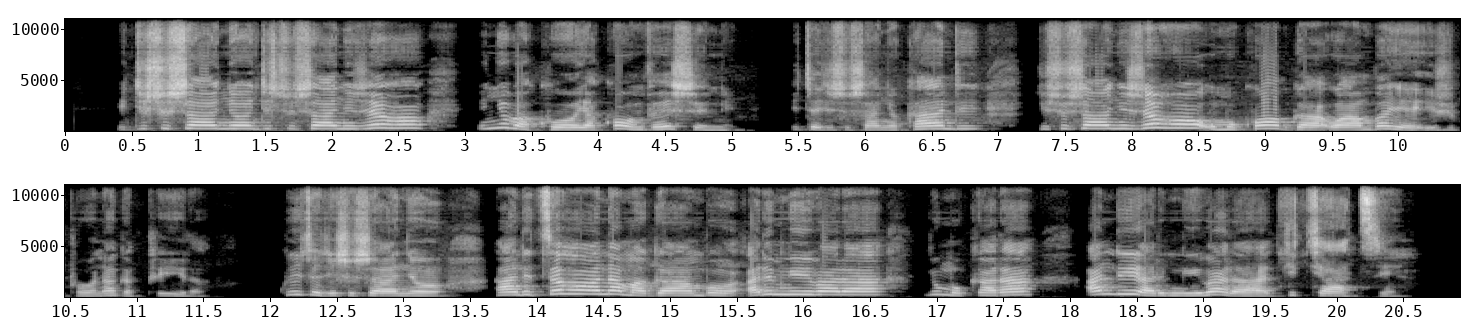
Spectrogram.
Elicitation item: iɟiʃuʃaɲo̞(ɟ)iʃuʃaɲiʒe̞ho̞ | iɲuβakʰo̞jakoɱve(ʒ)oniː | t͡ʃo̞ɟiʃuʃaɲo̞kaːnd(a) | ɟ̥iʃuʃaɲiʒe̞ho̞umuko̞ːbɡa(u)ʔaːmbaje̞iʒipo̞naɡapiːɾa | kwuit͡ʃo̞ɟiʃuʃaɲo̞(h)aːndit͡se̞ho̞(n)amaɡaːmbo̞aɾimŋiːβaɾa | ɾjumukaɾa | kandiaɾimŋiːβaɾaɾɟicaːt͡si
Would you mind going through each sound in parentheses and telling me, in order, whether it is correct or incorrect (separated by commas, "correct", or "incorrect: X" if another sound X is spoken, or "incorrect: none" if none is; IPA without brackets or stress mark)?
correct, incorrect: ʃ, incorrect: i, incorrect: w, correct, correct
